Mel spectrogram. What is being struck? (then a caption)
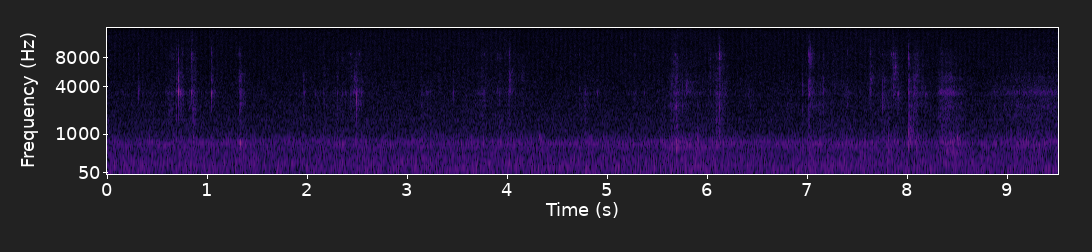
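Metallized plastic bubble wrap sheet. Fingertips press and squish the bubbles of a flat silver metallized plastic bubble wrap sheet lying on a white table. Quiet, soft crinkling squishes are broken by short, sharp, bright clicks and pops spaced irregularly through the clip, over a steady low hiss.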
